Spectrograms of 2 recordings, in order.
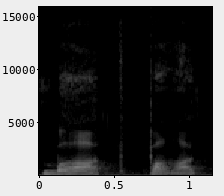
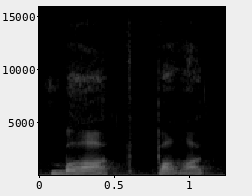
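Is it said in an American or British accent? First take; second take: British; British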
